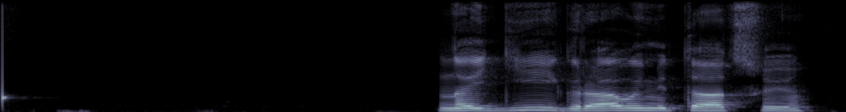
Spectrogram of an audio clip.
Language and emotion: Russian, neutral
